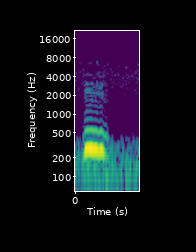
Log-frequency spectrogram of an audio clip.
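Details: Single deep, steady hoot from a wild Great Horned Owl of a pair visiting its nest tree in the December off-season, short and clean.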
